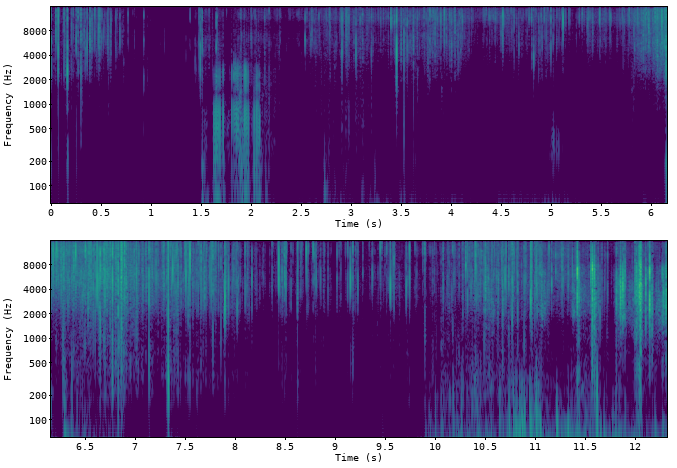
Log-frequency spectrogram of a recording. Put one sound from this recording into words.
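Fingers crinkle and press plastic wrap close up.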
